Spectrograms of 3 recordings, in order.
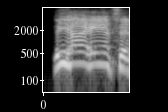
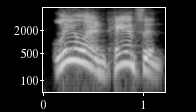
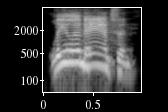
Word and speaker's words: Leland Hanson: is a popular round lehigh hanson hey could you try to pronounce my name lee leland hanson leland hanson i said lehigh leland hanson i'm guessing that's right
